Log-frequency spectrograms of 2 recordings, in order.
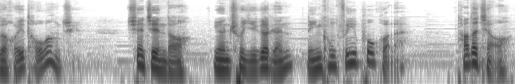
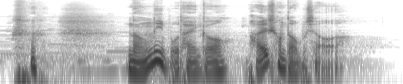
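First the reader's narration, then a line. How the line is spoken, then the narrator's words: Disdainful muttering. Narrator (Chinese): 李炫撇了撇嘴，喃喃的说道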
